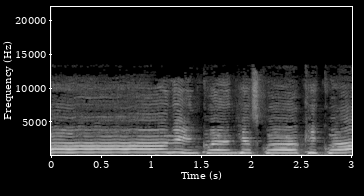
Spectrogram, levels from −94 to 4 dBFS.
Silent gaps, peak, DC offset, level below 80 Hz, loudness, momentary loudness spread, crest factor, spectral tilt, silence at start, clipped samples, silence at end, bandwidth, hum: none; -14 dBFS; under 0.1%; -62 dBFS; -25 LUFS; 5 LU; 12 dB; -1.5 dB/octave; 0 s; under 0.1%; 0 s; 13.5 kHz; none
